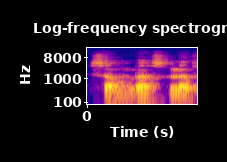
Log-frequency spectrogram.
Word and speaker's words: Soul Bossa Nova: And spared Soul Bossa Nova.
